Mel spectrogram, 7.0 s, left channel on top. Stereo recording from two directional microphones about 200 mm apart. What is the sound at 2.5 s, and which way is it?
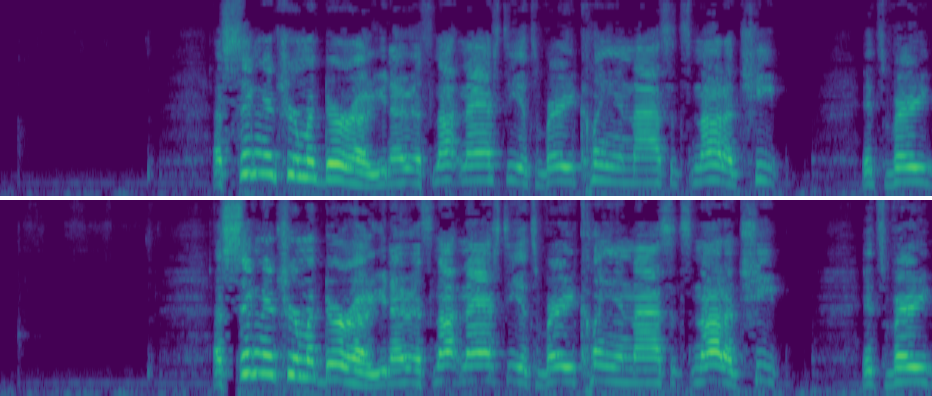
Speech, 30° left (ahead or behind).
